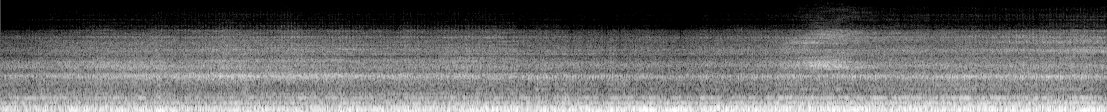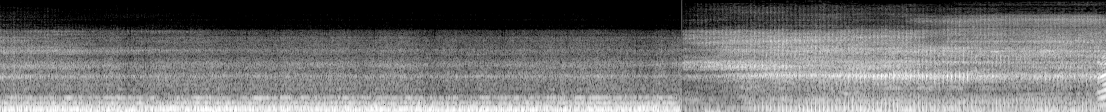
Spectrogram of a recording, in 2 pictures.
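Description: Motorcycle engine running steadily at cruising speed, a constant rumble. About eighteen seconds in the sound drops out briefly and gives way to slower riding in town traffic.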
